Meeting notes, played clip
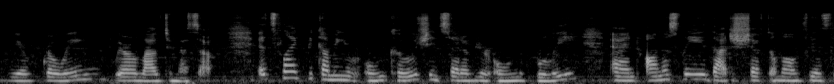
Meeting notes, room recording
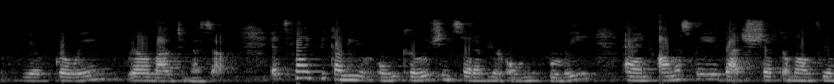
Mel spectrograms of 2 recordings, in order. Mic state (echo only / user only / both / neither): echo only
